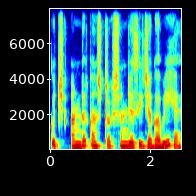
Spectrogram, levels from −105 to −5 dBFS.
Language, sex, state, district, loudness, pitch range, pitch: Hindi, female, Odisha, Malkangiri, -13 LUFS, 215-250 Hz, 225 Hz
